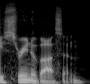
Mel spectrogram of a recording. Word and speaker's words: Srinivasan: Silicon Valley CEO type, Balai, I'm sure I'm mispronouncing this, Balaji Srinivasan. It's Balaji Srinivasan.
